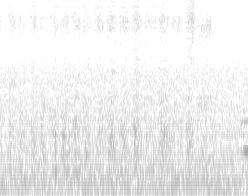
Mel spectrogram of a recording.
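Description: Faint scratching of a graphite pencil on drawing paper, a quick run of back-and-forth shading strokes.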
